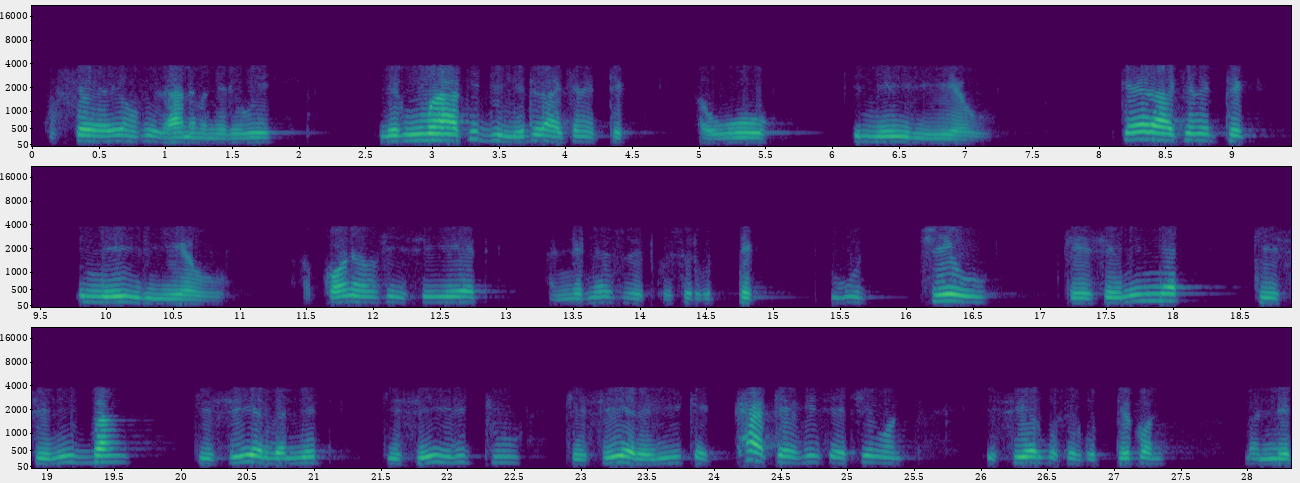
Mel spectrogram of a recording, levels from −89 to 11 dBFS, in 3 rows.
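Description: Speex codec damage runs through the whole recording, from start to finish. The speech has been squeezed through a CELP coder with very few bits left for the excitation signal, and the heavy hoarse, noisy roughness points to a low setting of around 8 kbps. The sound is confined to a narrow line band of roughly 300 Hz to 3.5 kHz, with nothing above 3.8 kHz, giving a thin, boxy, telephone-like quality that edges toward robotic.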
